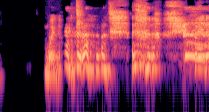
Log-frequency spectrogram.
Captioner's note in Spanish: ríen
